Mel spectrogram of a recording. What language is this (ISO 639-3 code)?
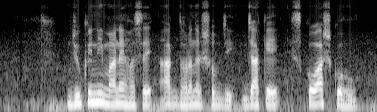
ben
